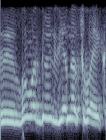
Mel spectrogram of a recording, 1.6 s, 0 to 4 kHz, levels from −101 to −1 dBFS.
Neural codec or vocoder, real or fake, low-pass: none; real; 3.6 kHz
